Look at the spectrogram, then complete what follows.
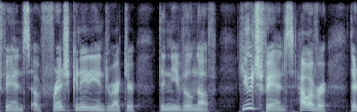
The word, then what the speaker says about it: Villeneuve: He was adding an extra thing in there, and after two records, like, bud, it's Villeneuve. Villeneuve, 2 syllables.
